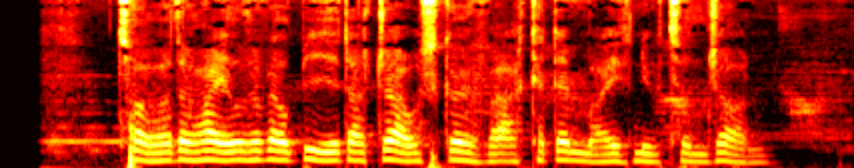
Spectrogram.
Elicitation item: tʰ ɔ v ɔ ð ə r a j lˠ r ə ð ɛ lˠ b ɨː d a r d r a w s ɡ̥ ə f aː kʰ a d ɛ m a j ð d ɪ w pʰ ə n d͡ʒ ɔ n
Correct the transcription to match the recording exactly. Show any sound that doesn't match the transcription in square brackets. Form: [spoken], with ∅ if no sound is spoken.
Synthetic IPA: tʰ ɔ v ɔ ð ə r a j lˠ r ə [v] ɛ lˠ b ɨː d a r d r a w s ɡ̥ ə [v] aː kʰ a d ɛ m a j ð [n] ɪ w [tʰ] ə n d͡ʒ ɔ n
